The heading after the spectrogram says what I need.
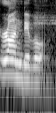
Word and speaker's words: rendezvous: Finally, letter Z will be silent in these words. Laissez-faire, rendezvous. Thank you so much for watching this video.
